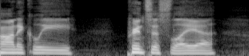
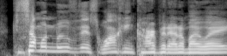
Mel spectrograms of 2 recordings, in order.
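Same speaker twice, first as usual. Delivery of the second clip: put-on brash adventurer voice, louder; 2 semitones higher, 5 dB louder than usual. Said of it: "she changes into that adventurer".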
